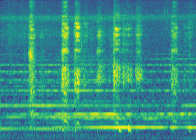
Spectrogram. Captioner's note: joyful laughing; dramatic music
